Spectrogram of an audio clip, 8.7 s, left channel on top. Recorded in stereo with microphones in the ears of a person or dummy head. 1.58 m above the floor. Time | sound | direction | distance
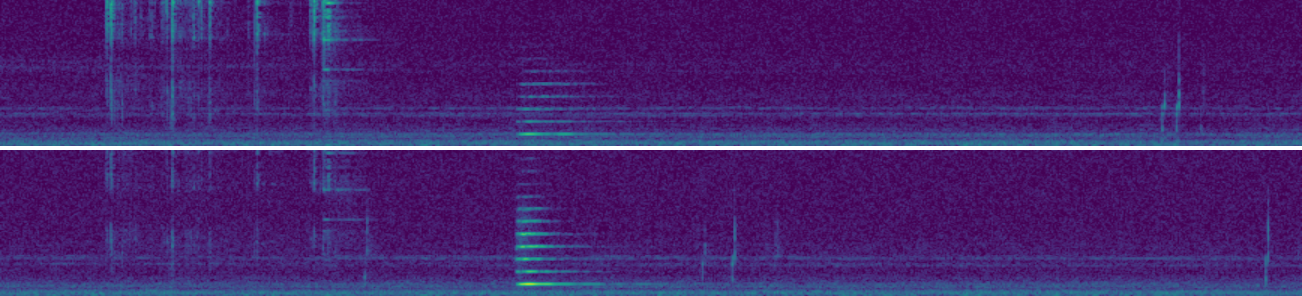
0.7 | keys jangling | 30° left (ahead or behind) | 1.1 m
3.4 | a violin | 55° right (ahead or behind) | 0.7 m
